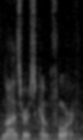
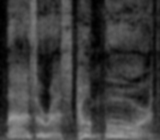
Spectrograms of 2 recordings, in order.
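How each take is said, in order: First: It is said at a normal, quiet level. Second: It is shouted in a very loud voice.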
